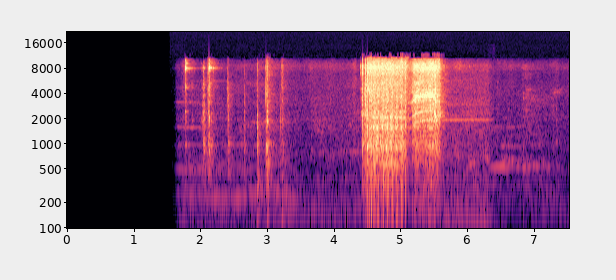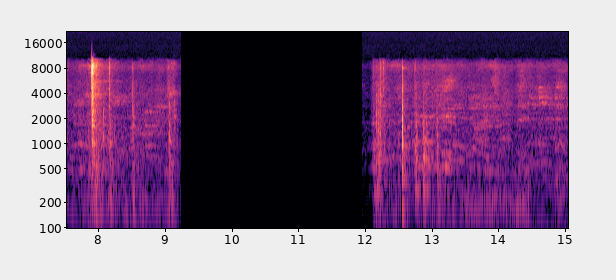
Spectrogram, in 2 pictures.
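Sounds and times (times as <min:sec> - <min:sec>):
handheld power tool running: 0:04.4 - 0:05.7.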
